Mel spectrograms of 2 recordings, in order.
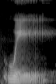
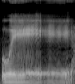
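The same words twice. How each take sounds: First: It is said with a smooth, rounded voice. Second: It is said with a gravelly, grainy voice.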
